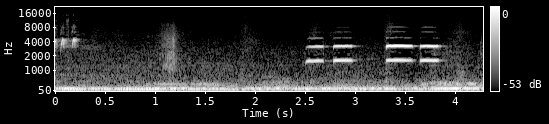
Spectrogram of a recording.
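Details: Common pied myna, also called Indian maina or pied starling, singing: a run of short clear paired whistles, each stacked high and low, repeated in quick bursts after a quiet start, over steady low traffic rumble.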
